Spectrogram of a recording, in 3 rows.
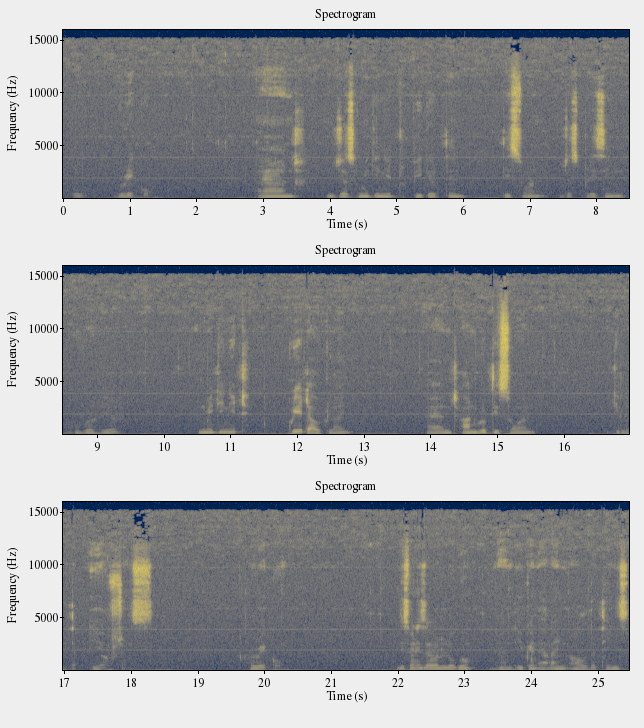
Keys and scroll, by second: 17.1 Delete.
